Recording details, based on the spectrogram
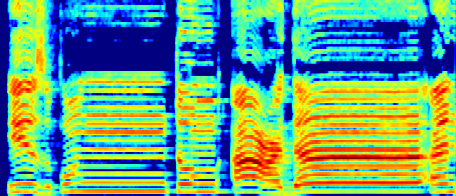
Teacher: یہ دیکھیں اِذْ كُنْتُمْ أَعْدَاء، یہاں پر خاللی سے پہلے زبر ہے اور اس پہ مد بھی ہے، تو ہم اسے 4 حرکت کے برابر کھینچ کے پڑھیں گے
